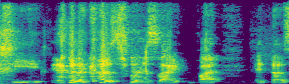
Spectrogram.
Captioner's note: laughs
